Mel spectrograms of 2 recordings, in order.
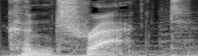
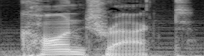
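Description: First: The stress is on the second syllable. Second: The stress is on the first syllable. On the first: It is a verb. "but now we have the verb contract" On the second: It is a noun. "like we just heard contract"

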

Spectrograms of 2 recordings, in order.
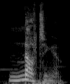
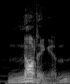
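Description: First: The t is crisp and clearly released, British style. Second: The t is soft and flapped, North American style. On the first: The speaker calls it right. "perhaps a British person would be like" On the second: The speaker calls it wrong. "I'm pronouncing the T's like a North American"

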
